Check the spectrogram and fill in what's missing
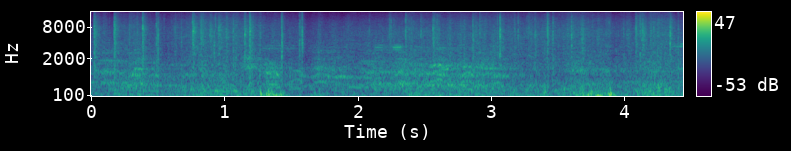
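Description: Rain-soaked pigeons coo close by during the monsoon in low, repeated throaty calls, with a few sharp flutters and clicks scattered through.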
